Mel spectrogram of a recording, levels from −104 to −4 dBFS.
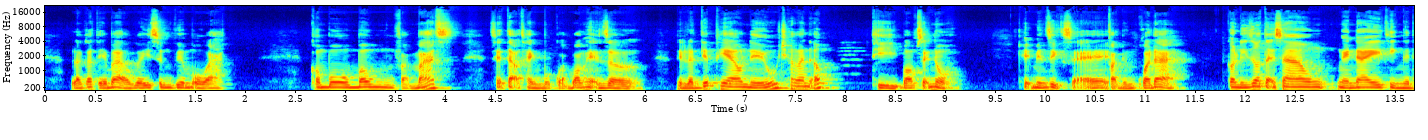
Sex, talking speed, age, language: male, 225 wpm, 20-39, Vietnamese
